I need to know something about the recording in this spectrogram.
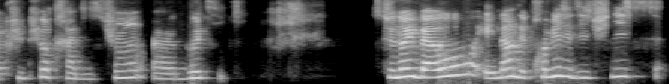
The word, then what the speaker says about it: Neubau: Ce mouvement va s'épanouir à la Renaissance avec l'édifice que l'on appelle le Neubau, le Neubau, je le prononce à l'allemande, hein, le Neubau, qui veut littéralement dire le nouvel édifice, le nouveau bâtiment.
